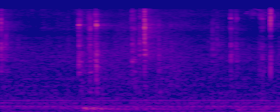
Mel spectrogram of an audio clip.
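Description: A few faint computer keyboard keystrokes about half a second to a second in, over a steady low electrical hum.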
